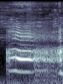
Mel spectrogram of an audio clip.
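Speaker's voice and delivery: high sudden yelp; emotional yelp. Real, not acted. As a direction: shake off the tears. Shaking off emotion.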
